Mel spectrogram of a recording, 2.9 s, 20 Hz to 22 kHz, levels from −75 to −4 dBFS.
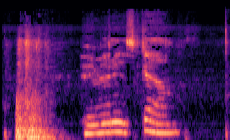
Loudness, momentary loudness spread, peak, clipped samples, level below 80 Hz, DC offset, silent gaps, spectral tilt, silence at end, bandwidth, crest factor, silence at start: -16 LUFS; 14 LU; 0 dBFS; under 0.1%; -38 dBFS; under 0.1%; none; -4 dB/octave; 0 s; 16.5 kHz; 18 dB; 0.05 s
